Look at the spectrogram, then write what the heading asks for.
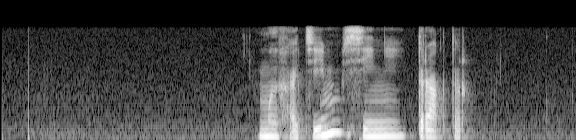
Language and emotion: Russian, neutral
